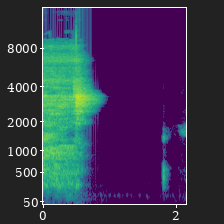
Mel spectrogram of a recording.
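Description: An electronic buzzing, alarm-like noise flares briefly and cuts off within the first second, then the sound drops out to silence.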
